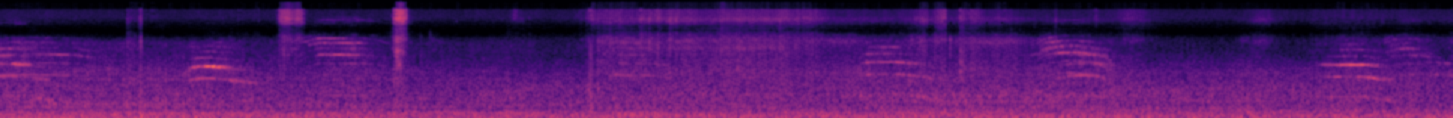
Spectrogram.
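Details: Domestic cats, Grumpy Cat said to be scared of two mother cats: several short, arched, mewing meows scattered across the clip over a steady low background hum, with a couple of sharp clicks.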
